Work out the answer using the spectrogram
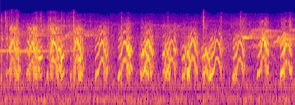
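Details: A flowerpecker nest with a brood of chicks out in nature. Thin, high chittering notes, each a double-stacked chevron, repeat quickly and fairly evenly about twice a second over a soft hiss.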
